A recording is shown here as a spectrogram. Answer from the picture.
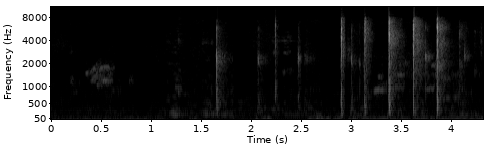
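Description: Several people snapping their fingers over a video call as applause for a poem just read. The snaps start sparsely about a second and a half in and grow quicker and louder near the end.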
